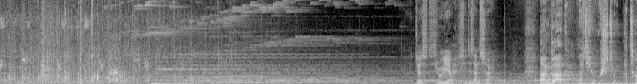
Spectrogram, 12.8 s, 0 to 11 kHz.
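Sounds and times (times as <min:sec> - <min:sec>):
horse hooves clip-clopping at a trot: 0:00.0 - 0:05.8
speech: 0:08.4 - 0:10.0, 0:10.8 - 0:12.7.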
